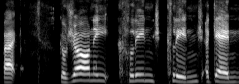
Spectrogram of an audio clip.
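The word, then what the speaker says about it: Klynge: the right back gojani clinch clinge again if you're listening in medium Wave It's clinch um not anything else and told us that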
